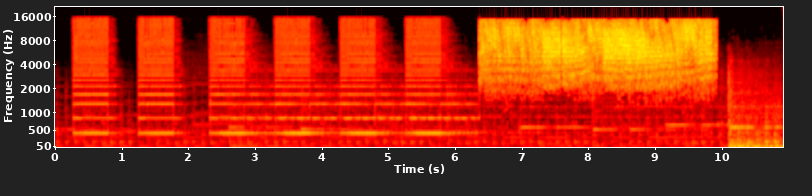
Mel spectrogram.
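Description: Background electronic music: short synth chords repeating about once a second, giving way a little past halfway to a loud hissing sweep.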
